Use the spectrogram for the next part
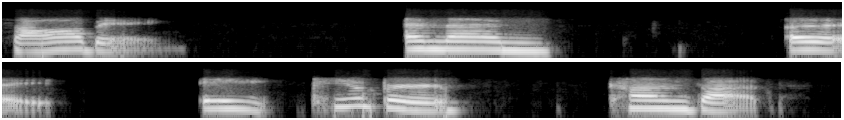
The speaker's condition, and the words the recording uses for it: Stuttering. I go to the buzz because I can have the most stuttering, worst stuttering days.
